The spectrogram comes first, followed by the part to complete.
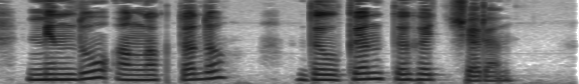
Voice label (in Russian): ЭВЕНСКИЙСКИЙ; Нос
